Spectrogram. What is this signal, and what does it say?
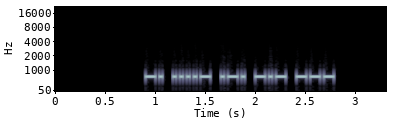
Morse code, heard as a keyed tone, about 34 wpm, 700 Hz. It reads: N4RKO
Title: USA Call Signs - 5 Characters - 4x Character Spacing - 35wpm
